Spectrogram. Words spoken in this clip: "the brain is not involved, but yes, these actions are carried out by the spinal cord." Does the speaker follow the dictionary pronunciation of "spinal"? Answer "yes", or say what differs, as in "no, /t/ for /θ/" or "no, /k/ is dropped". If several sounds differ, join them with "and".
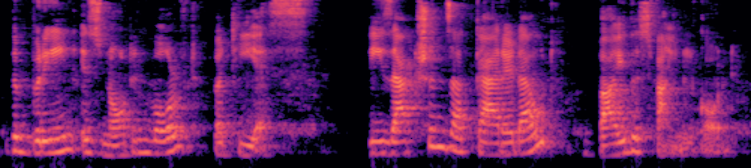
no, /f/ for /p/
